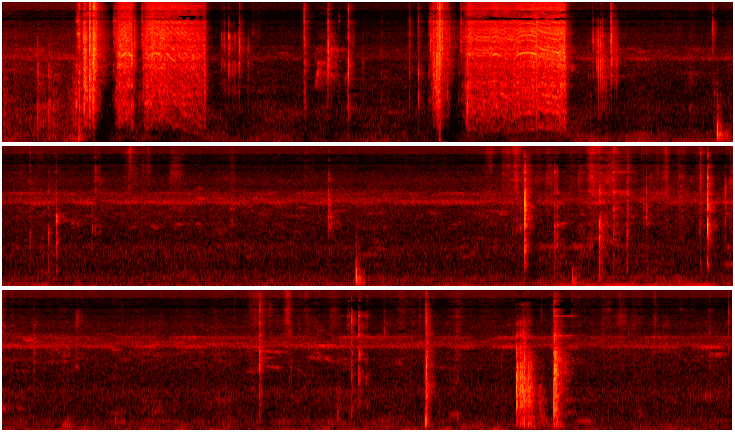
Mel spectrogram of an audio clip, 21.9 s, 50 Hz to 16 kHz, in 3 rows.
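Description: Small powered screwdriver spinning out the two float-bowl screws of a Briggs & Stratton 500E plastic carburetor, in two short runs of about a second each. After that come scattered light clicks and knocks as the plastic bowl is worked off.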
